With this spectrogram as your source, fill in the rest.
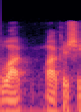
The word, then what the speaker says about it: Waukesha: happening in Wisconsin now you know about crucial Waukesha County right you know we all know that group and the suburban Wow counties yes Washington while Keesha and rocky okay pronunciation welcome but those are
